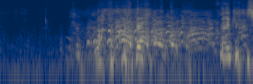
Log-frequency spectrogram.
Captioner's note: audience laughs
